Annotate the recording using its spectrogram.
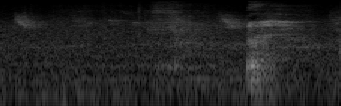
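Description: A dog barks once, a single short bark near the end.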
